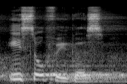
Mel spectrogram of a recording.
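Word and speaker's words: oesophagus: Here you can see in the spelling there is O but O is here silent. Okay. How it is pronounced esophagus.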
